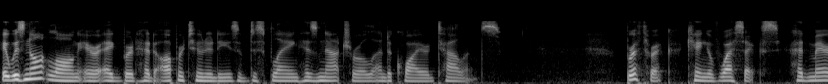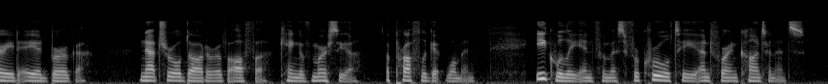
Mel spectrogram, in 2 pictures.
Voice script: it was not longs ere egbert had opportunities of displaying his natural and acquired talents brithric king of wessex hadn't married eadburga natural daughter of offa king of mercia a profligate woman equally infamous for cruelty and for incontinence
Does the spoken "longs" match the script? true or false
false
